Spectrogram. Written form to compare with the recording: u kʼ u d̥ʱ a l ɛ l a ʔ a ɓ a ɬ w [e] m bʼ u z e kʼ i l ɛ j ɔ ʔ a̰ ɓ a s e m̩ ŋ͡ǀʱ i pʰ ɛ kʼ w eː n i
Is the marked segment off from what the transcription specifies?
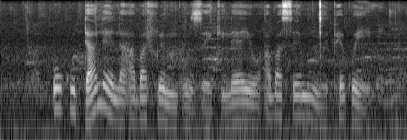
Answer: no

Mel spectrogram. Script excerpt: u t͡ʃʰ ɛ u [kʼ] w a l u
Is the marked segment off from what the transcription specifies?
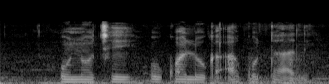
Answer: no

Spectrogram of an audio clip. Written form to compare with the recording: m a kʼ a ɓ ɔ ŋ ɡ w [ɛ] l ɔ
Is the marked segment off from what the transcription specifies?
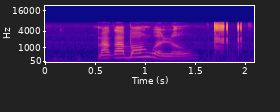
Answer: no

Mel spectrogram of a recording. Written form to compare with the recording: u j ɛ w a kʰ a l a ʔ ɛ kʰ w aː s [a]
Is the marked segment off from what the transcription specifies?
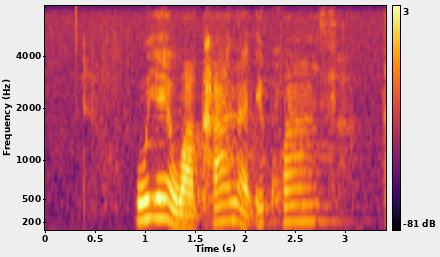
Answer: no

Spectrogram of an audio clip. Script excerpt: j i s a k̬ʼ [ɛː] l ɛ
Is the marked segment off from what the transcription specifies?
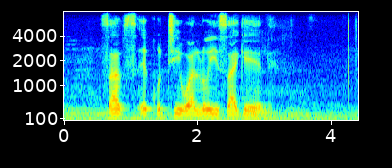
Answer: no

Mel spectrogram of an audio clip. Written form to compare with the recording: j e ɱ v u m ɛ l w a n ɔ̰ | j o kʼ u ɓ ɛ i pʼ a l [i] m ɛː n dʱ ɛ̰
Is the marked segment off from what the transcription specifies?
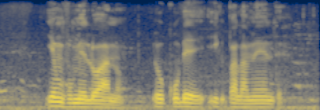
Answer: yes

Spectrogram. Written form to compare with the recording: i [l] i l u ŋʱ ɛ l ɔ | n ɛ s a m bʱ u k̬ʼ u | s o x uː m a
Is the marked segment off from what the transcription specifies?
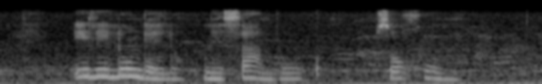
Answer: no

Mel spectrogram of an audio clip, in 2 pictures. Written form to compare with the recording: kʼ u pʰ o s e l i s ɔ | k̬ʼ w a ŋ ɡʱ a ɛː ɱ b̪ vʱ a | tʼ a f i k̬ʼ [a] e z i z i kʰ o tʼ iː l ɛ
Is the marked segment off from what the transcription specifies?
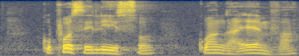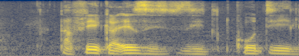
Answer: no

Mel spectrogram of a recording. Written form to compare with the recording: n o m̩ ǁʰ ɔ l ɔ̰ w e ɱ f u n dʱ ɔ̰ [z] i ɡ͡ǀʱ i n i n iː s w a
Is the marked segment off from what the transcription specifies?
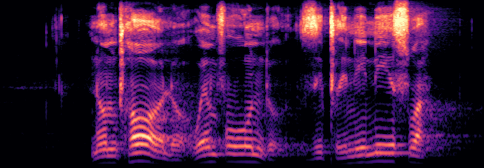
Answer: no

